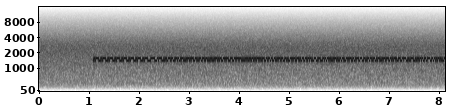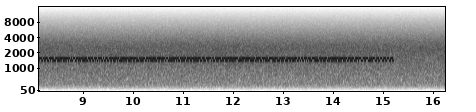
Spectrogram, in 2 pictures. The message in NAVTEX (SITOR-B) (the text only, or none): 7P1QP YNL8Z KOY7X UV8AJ HNDZM 2GVMO AB3Y2 8SUKP SA4GD TPMMD BB3UI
